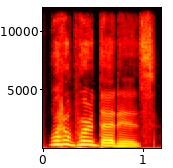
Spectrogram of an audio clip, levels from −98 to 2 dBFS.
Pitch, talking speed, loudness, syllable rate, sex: 255 Hz, 255 wpm, -15 LUFS, 4.8 syllables/s, female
